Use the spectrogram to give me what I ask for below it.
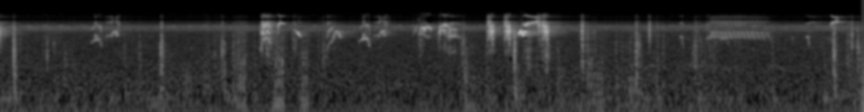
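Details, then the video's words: Gelatik batu, the cinereous tit, in a lure recording for catching birds, labelled the 'kejepit' sound. Sparse high chirps gather into a busy cluster of sharp, piercing notes near the middle, with constant high hiss behind. "SUARA BURUNG GELATIK BATU PALING AMPUH || suara gelatik batu kejepit."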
